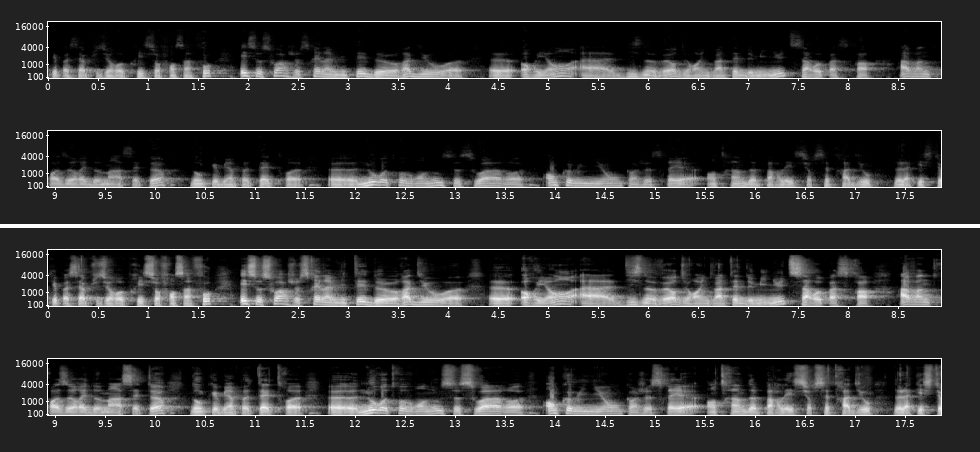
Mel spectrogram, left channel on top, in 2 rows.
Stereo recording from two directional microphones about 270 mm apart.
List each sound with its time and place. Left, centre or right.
0.0 s speech: centre
12.4 s a man's voice: right
12.8 s speech: centre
